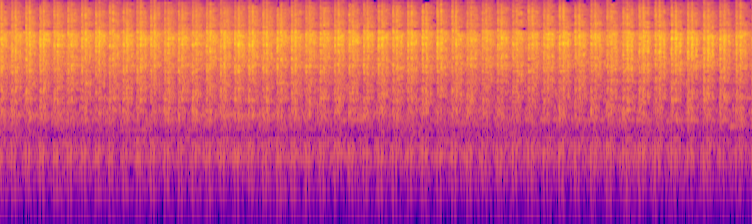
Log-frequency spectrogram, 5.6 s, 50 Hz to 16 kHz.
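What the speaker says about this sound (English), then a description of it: "There's Jim Baum on a John Deere G" A John Deere G tractor pulls in the 6000-pound pure stock class at a tractor pull, its engine a steady loud, pulsing rumble that throbs evenly throughout with no letup.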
